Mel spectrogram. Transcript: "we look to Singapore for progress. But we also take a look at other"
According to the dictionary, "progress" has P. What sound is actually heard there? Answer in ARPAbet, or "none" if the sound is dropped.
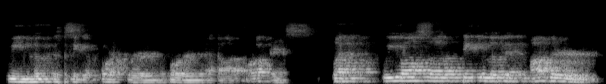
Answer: F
